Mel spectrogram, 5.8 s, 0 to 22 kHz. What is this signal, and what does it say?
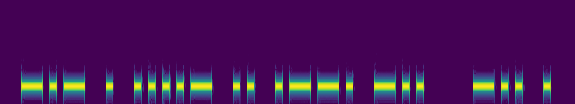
Morse code, heard as a keyed tone, about 17 wpm, 700 Hz. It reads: KE4IPD DE
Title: USA Callsign DE Callsign 17wpm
